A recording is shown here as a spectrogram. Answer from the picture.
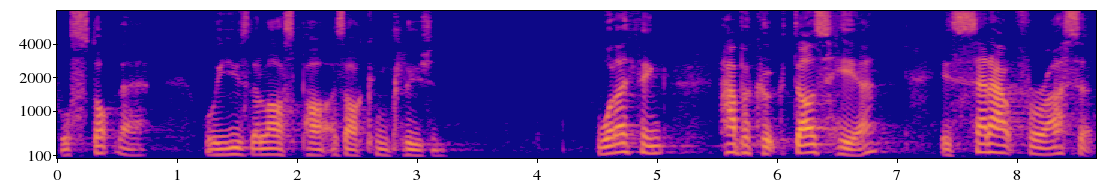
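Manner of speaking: ordinary delivery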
